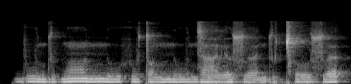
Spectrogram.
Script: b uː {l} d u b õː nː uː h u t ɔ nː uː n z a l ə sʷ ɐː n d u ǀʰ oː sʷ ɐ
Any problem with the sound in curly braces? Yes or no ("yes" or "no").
yes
